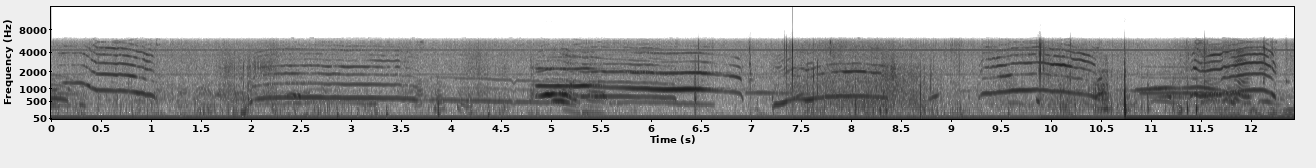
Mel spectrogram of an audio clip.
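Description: Several sled dogs howl together in long, wavering, overlapping notes that slide up and down.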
